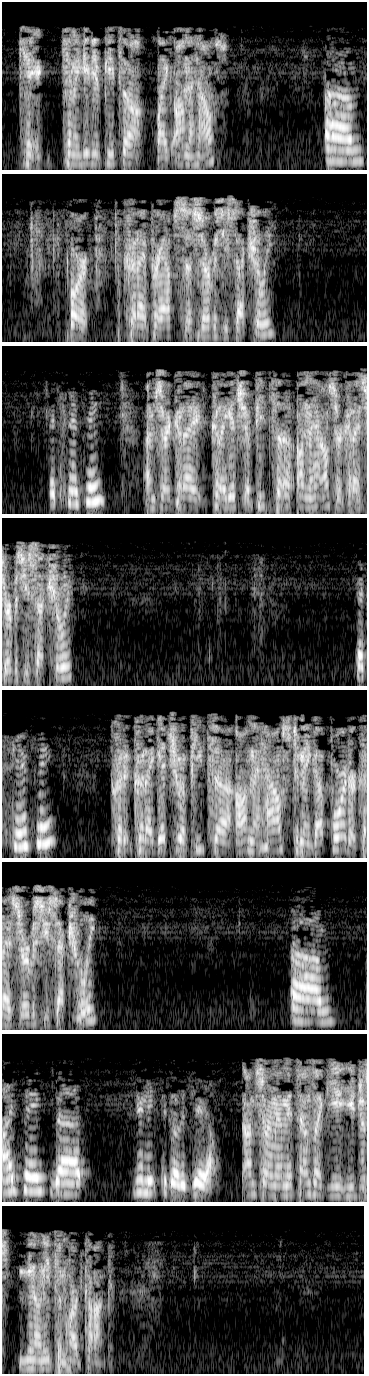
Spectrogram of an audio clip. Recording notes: …'s Personal Prank Phone Calls Collection.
